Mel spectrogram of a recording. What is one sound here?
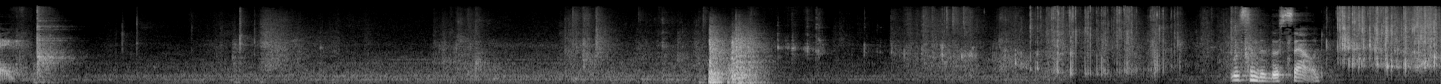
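An eggshell cracks against a bowl's edge.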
